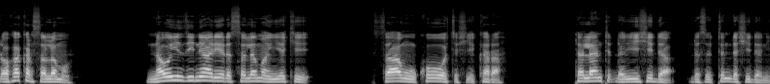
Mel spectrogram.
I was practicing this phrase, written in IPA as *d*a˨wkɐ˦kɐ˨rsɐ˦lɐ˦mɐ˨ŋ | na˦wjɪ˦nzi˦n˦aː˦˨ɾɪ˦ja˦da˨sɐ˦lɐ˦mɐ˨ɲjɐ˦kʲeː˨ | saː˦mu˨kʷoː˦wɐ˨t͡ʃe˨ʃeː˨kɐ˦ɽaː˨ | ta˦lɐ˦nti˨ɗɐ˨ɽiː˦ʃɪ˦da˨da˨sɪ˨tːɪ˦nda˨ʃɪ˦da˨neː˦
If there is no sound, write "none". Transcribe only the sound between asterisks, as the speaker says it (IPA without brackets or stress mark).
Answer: ɗ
